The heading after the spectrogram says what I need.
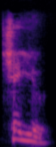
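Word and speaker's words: Cayeux: Alors, Cailleux-sur-Mer, ça se dit pas Cailleux ni Cailleux, ça se dit Tcheilleux, hein, voilà, un Tcheilleux. Voilà.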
